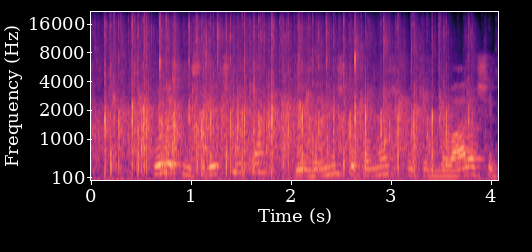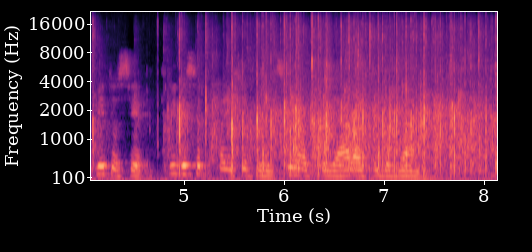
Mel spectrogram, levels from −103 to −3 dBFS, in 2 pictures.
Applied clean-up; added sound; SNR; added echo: none; Applause; -1 dB; none.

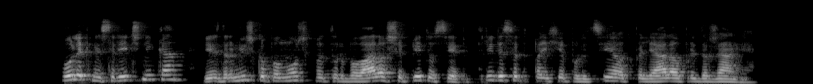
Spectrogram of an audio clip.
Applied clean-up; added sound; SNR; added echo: none; none; none; none.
